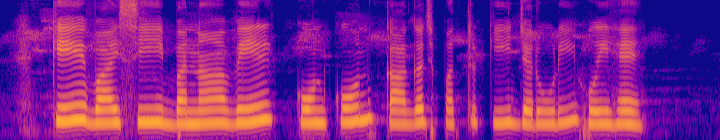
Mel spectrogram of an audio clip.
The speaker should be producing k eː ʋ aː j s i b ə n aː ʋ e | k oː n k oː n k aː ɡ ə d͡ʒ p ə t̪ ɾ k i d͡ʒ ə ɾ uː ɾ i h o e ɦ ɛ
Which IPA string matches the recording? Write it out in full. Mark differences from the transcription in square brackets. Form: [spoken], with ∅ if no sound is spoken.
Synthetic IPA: k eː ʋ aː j s i b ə n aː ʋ e | k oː n k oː n k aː ɡ ə d͡ʒ p ə t̪ ɾ k i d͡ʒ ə ɾ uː ɾ i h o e ɦ [ɛː]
